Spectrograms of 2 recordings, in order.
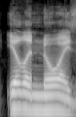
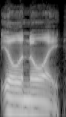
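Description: First: The final s is sounded at the end. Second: The final s is silent at the end. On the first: The speaker calls it wrong. "I said Illinois" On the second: The speaker calls it right. "instead of Illinois"

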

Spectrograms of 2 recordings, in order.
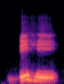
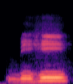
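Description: First: The stress is on the first syllable. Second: The stress is on the last syllable. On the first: The speaker calls it right. "فتنطق به مثل فعل" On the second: The speaker calls it wrong. "ولا تنطق به مثل فعل"

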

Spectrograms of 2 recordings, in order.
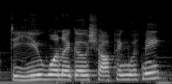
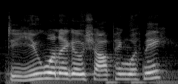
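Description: No difference in how they are said.

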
